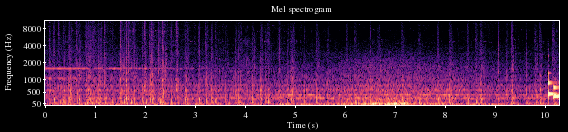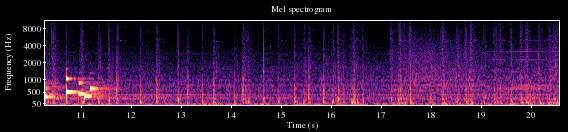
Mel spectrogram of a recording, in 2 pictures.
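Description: Steady clip-clop of horse hooves at a walking pace in Skyrim, close and continuous, with a short whinny about midway.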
